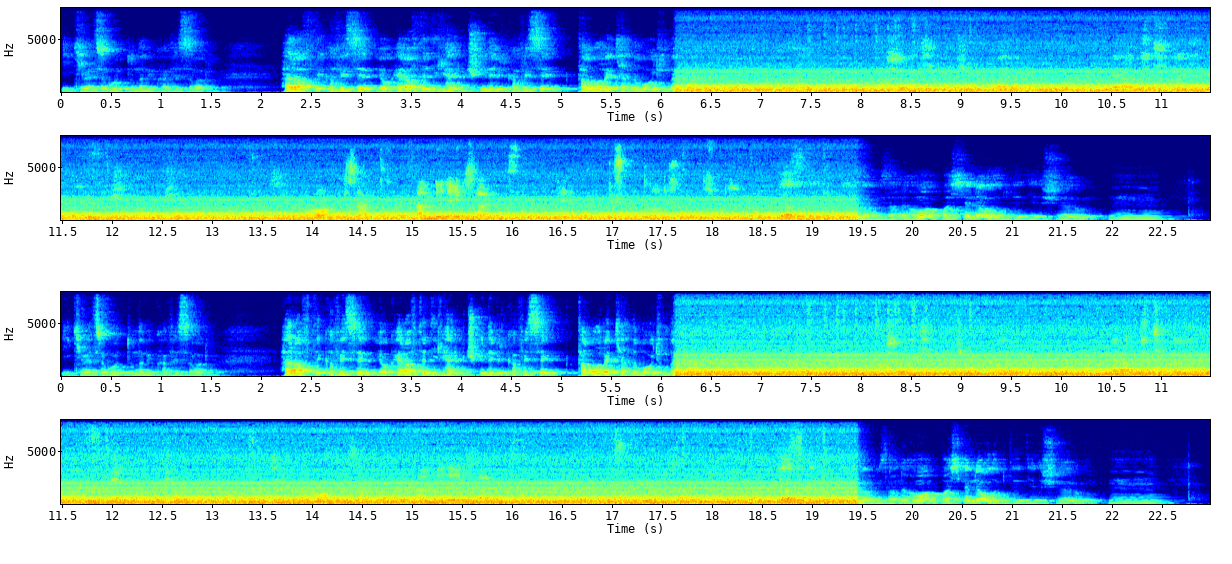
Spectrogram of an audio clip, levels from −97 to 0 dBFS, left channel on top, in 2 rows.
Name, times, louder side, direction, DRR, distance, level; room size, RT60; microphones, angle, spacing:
voice 1, 0.0-1.4 2.2-4.9 5.2-7.6 8.1-10.0 10.2-14.2 18.6-22.4, equal, 45° right, 0 dB, 1.7 m, -38 dB
sound 1, 6.1-19.5, right 2 dB, 25° right, 0.3 m, -26 dB
voice 2, 13.9-18.3, left 2 dB, 55° left, 8 dB, 0.7 m, -35 dB
7.5 x 3.3 x 6.2 m, 0.66 s
head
